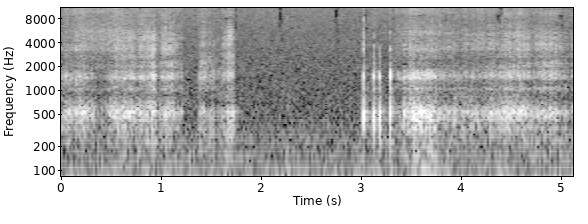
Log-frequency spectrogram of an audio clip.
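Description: Fingernails scratch on a cloth book cover close up.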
